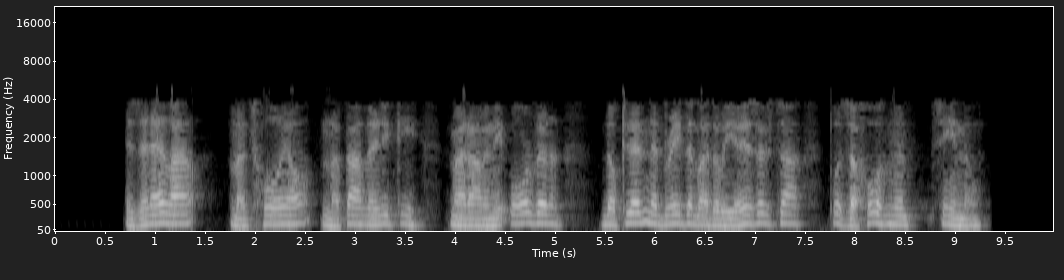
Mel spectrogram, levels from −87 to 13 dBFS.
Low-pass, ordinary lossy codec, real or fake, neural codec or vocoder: 7.2 kHz; AAC, 16 kbps; fake; codec, 16 kHz, 0.5 kbps, FunCodec, trained on LibriTTS, 25 frames a second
